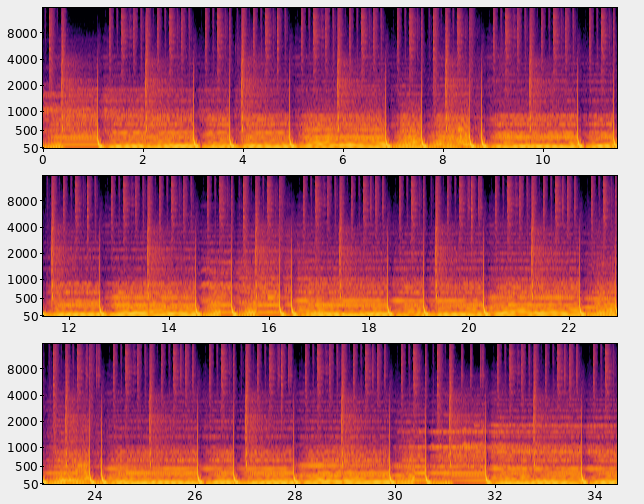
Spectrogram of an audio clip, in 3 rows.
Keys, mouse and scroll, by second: 1.5 alt+click, 4.3 ctrl+t, 27.7 ctrl+t.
